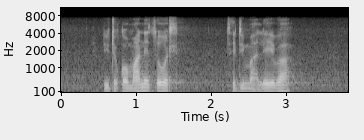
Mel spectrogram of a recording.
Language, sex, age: Tswana, male, 19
